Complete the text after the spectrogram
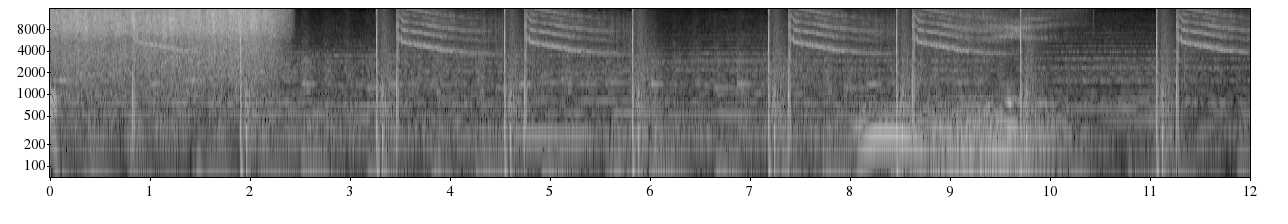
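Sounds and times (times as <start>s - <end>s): high falling fizz: 0.0s - 2.4s.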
